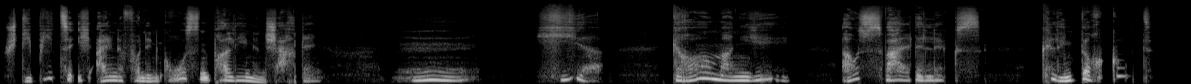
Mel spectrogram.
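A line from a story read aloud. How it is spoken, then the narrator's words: Murmured. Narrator (German): murmelt er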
